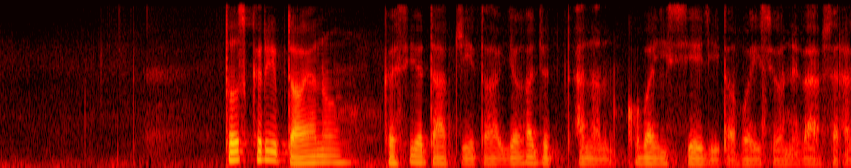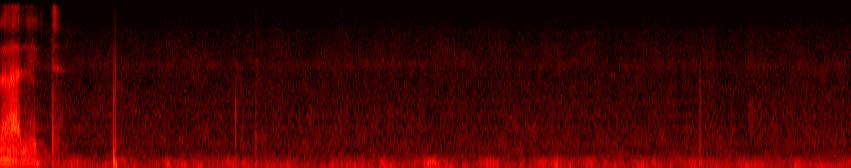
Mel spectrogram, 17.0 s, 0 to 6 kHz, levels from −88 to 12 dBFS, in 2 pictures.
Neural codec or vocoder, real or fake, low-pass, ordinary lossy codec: codec, 16 kHz, 0.8 kbps, ZipCodec; fake; 5.4 kHz; none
